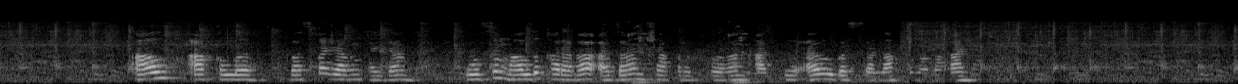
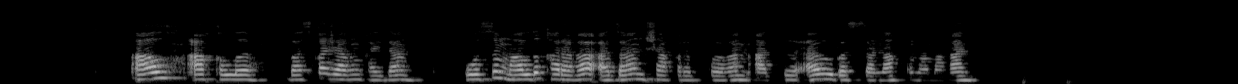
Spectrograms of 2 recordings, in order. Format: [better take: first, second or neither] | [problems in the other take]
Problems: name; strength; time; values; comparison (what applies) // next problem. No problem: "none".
second | background sound (Acoustic guitar + Livestock, farm animals, working animals); 14 dB below the speech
